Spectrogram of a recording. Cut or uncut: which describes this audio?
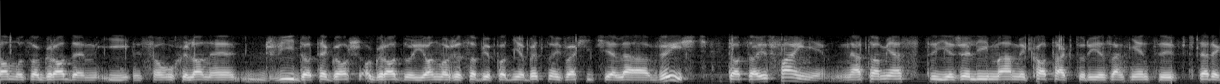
uncut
